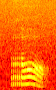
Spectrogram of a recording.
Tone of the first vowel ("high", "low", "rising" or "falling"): falling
